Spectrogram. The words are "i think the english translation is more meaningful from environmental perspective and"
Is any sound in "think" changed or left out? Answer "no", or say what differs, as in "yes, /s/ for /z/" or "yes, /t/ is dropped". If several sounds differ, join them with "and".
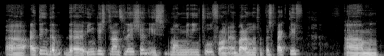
yes, /t/ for /θ/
